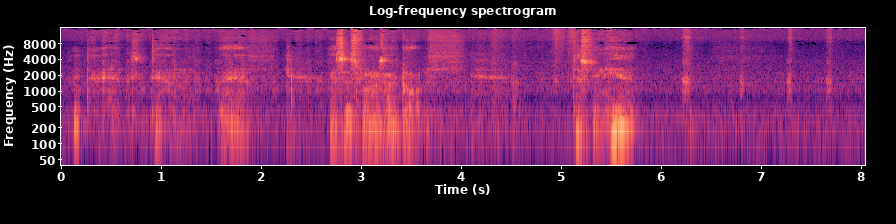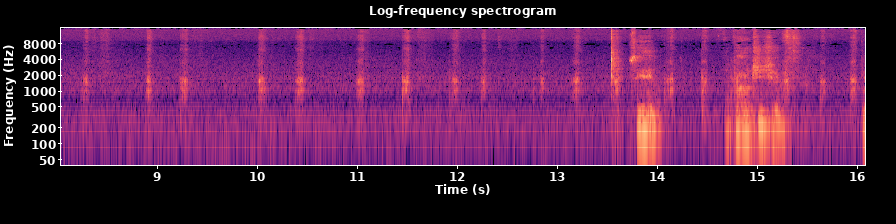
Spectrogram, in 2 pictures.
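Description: A pencil scratches lightly on paper in short, quick strokes.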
